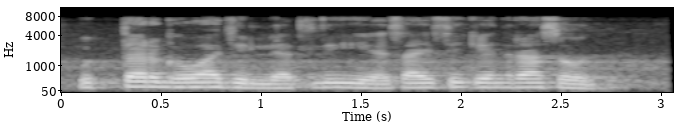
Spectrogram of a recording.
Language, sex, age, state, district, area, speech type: Goan Konkani, male, 18-30, Goa, Tiswadi, rural, read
